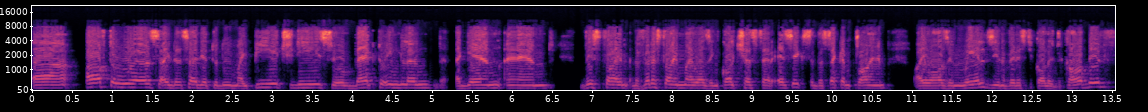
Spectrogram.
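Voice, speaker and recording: The speaker has an Arabic accent and talks at a fairly slow pace, with ordinary pitch variation and very even loudness. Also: man, fairly high pitch for a man. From Egypt, Cairo. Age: 70s. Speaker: retired migrant, former English lecturer. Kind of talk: oral history interview. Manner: frequent hesitations.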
